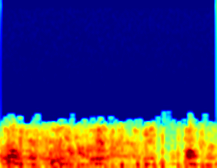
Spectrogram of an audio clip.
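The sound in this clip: Galloping hoofbeats of a horse ridden hard away from a gunfight, a quick and steady clopping rhythm of many beats at an even, fairly loud level.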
